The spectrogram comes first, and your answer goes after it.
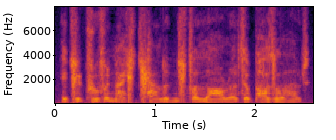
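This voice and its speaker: A man's voice: mid-range voice, sing-song, fairly quick. An actor playing a middle-aged British scholar, earnest and emotive, reading his journal as a game voice-over. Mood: pleased, fond. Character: obsessive scholarly British father, earnest and brooding.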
